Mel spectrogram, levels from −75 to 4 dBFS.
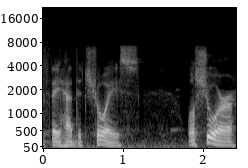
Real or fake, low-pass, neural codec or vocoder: real; 7.2 kHz; none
